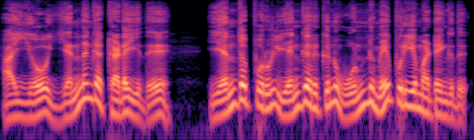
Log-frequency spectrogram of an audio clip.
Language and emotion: Tamil, disgusted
